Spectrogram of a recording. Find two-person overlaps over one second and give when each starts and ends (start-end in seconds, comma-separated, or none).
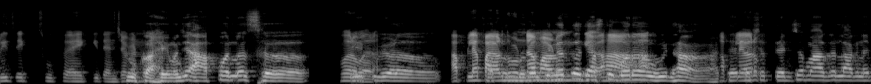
4.8-6.5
